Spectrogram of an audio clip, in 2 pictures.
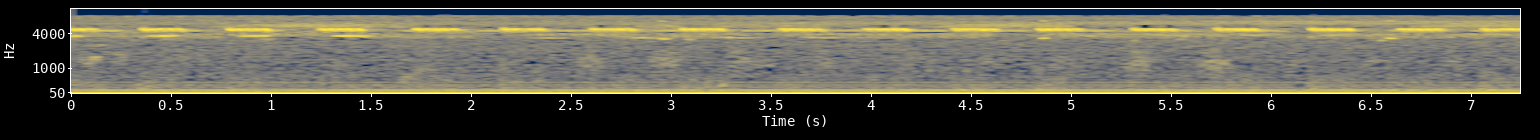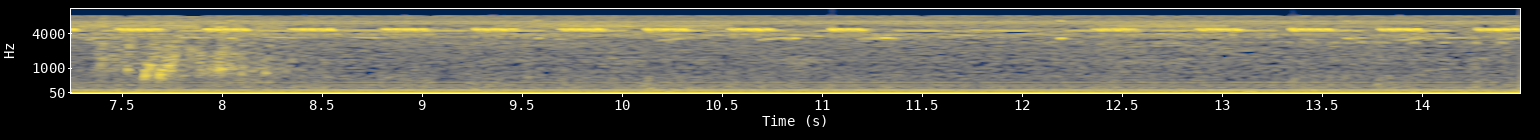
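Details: Night-time cricket in eastern Botswana's wilderness, recorded 21 May at 2:30 am. Rapid, regular high-pitched pulses continue steadily, with a brief soft rustle midway and a low hum beneath throughout.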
